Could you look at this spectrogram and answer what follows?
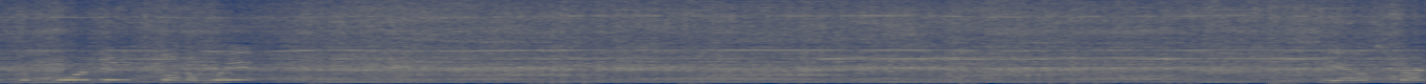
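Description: A mixture being whipped gives a loud, steady mechanical whir that drones on evenly with a slight buzzing edge and no pauses.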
